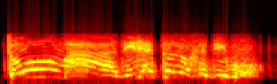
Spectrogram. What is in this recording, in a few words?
bomb success, mood high, speech; War Thunder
